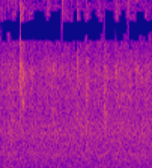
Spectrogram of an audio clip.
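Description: Steady rain: an even hiss with a few scattered drop ticks.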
